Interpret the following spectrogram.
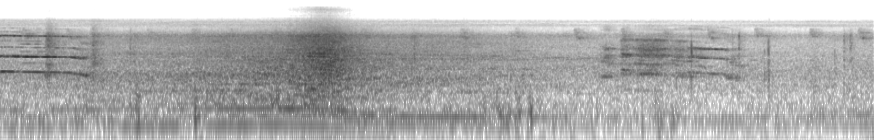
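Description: A rooster crowing, with one long crow tailing off about a second in and another crow near the end. Between them a rushing noise swells and fades, loudest at about four seconds.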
